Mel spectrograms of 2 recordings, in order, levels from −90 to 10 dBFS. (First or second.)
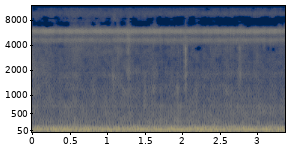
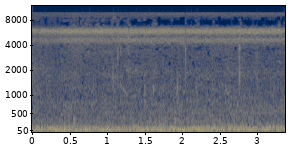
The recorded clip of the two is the second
